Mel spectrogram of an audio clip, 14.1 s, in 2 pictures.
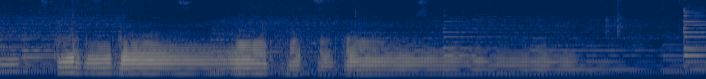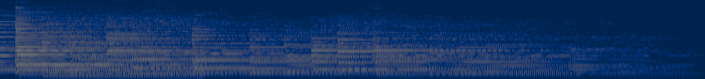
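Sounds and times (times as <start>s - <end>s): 
instrumental composition with baritone: 0.0s - 9.8s.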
